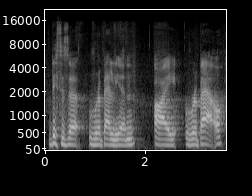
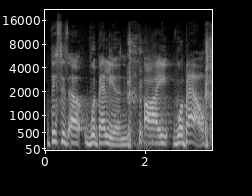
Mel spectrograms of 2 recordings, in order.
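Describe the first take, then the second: First: The R sounds are pronounced as full R's. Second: The R sounds are pronounced like W sounds. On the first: The speaker calls it right. "I'm supposed to say" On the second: The speaker calls it wrong. "Which was an absolute disaster"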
